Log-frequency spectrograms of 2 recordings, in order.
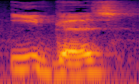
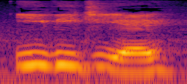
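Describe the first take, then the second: First: The name is pronounced as a single word. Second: The name is spelled out as separate letters. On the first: The speaker calls it wrong. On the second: The speaker calls it right.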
